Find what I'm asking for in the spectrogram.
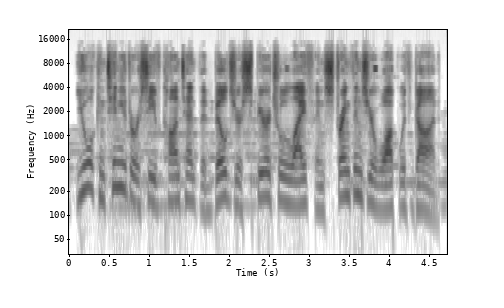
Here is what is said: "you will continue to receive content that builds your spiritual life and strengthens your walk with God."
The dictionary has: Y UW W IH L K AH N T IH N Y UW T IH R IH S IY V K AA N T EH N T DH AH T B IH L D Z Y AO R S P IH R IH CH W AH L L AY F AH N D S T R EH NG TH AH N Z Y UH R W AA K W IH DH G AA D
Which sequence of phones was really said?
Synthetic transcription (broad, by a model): Y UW W IH L K AH N T IH N Y UW T IH R IH S IY V K AA N T EH N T DH AH T B IH L D Z Y AO R S P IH R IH CH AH L L AY F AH N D S T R EH NG TH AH N Z Y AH R W AA K W IH DH G AA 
